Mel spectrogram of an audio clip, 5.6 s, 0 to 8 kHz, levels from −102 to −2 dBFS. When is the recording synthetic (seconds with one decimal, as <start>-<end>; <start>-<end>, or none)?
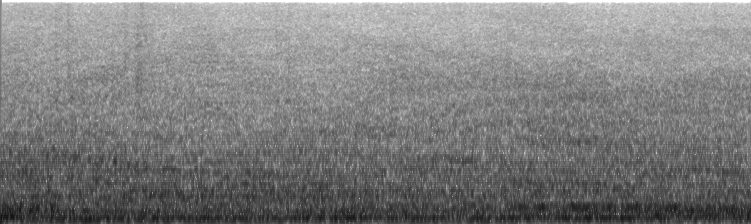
0.0-5.6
